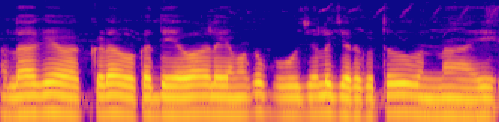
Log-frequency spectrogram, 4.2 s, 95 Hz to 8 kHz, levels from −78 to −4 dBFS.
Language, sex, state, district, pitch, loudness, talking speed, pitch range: Telugu, male, Andhra Pradesh, Sri Satya Sai, 120 Hz, -14 LUFS, 100 wpm, 115-125 Hz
